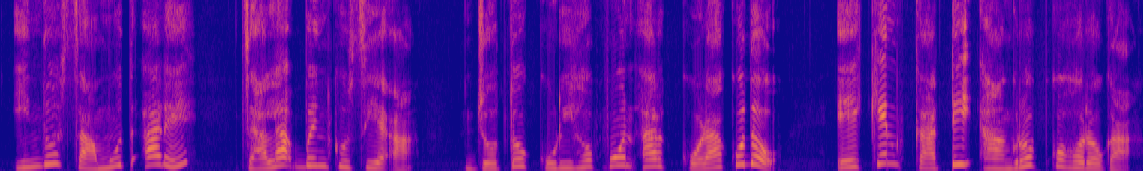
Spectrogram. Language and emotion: Santali, disgusted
